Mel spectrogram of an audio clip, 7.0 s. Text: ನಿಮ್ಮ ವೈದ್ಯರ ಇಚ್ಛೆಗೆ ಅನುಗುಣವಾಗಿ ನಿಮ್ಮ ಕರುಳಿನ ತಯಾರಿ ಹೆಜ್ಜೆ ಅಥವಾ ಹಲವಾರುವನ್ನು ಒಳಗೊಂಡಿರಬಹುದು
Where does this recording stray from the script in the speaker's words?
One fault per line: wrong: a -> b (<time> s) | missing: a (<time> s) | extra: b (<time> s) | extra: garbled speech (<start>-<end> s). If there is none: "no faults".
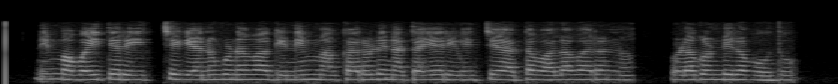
no faults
